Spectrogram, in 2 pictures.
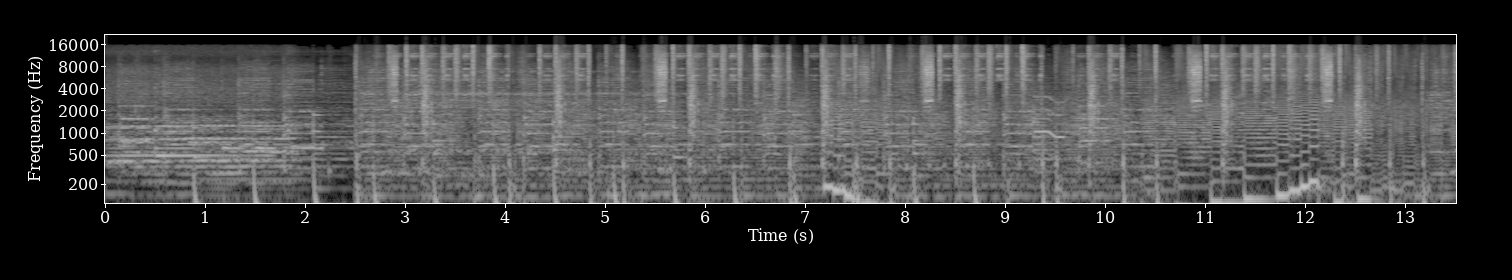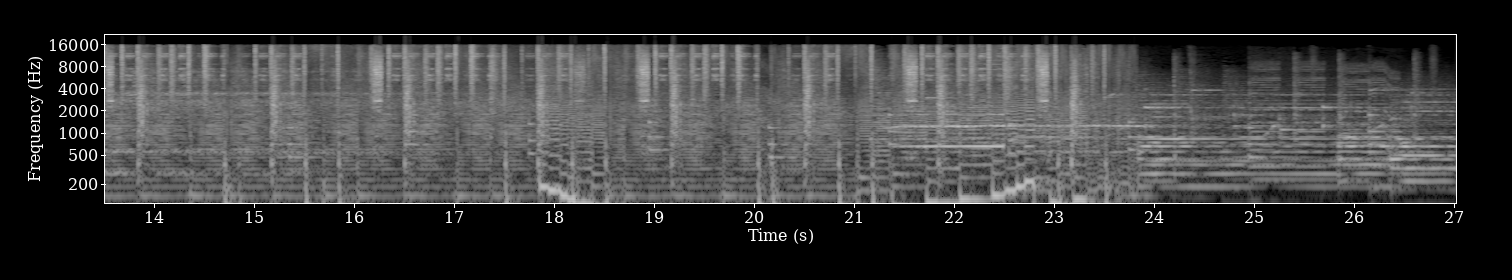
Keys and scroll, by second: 20.9 ctrl+z, 23.8 Delete, 24.6 F4, 25.1 Delete.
